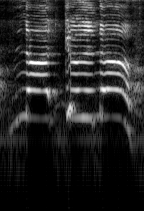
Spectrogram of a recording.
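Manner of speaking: very high, loud yell; angry coach shout. Acted. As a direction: bellow criticism at your athlete. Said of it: "shouted his coach".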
